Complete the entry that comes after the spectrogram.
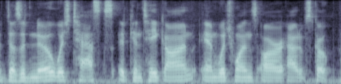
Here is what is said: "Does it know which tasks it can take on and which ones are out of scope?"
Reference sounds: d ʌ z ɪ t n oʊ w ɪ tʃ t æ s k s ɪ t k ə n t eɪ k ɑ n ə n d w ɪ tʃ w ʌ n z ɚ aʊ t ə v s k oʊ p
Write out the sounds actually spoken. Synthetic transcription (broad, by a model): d ʌ z ɪ t n oʊ w ɪ tʃ t æ s k s ɪ t k ə n t eɪ k n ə n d w ɪ tʃ w ʌ n z ɚ aʊ t ə v s k oʊ p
